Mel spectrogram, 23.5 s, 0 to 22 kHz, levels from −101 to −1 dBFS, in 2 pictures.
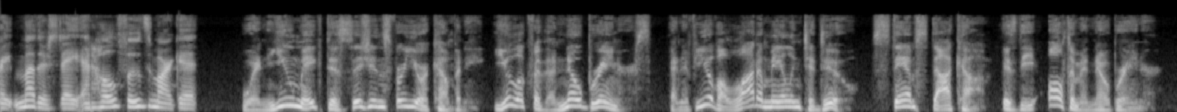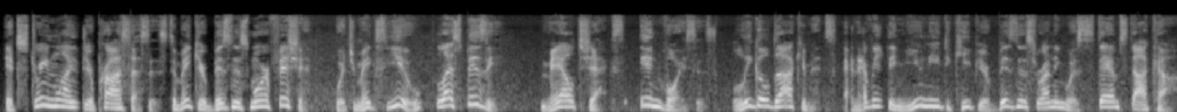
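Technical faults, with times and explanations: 12.49–12.62 s, burst of packet loss: just before "your processes to make", about 100 ms of audio never arrived in time. The receiver continued the last sound and faded it down, then resumed further on with that stretch missing. Unlike a brief concealed loss, this is long enough to hear as a gap.
12.59 s and 18.89 s, lost packet rebuilt from error correction: at each point a single 20 ms packet was lost, but the next packet carried a low-bitrate copy of it. The decoder played that copy, so nothing drops out and the sound briefly turns rougher and grainier.
14.72–14.98 s, noise suppressor catching up: the room noise jumps by about 14 dB at roughly 14.5 s. Between "make your business more" and "which makes you less" the suppressor's estimate lags, so the hiss swells and then sinks by about 7 dB over 260 ms. Nothing is lost from the speech itself.
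18.85–18.92 s, short concealed packet loss: about 40 ms failed to arrive and was filled by continuing the preceding sound, then blended back. This is heard as a quick smear or wobble rather than an audible hole, and it is far shorter than the burst at 12.5 s.
20.23–20.65 s, repeated packet loss (robotic sound): three separate holes, the longest 100 ms, totalling 180 ms or 43% of the stretch, were each patched by continuing the last sound. Because the holes arrive in quick succession, the sound turns choppy instead of producing a single smear.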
